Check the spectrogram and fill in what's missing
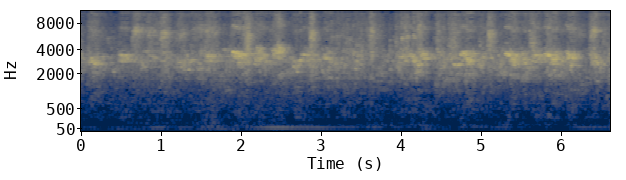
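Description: Budgerigars chirp and tweet continuously in a busy chorus, high and fairly close, with a low hum running underneath, in an aviary after rain.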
